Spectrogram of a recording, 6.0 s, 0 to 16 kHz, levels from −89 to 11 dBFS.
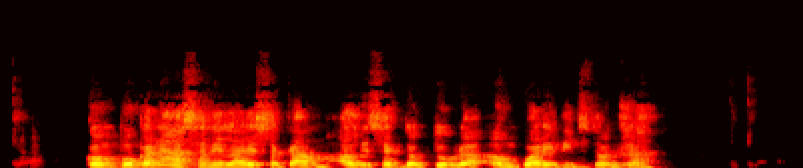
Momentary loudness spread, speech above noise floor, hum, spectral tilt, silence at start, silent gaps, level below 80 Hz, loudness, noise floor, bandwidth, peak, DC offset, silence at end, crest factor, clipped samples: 9 LU; 60 dB; none; -5.5 dB/octave; 0.65 s; none; -74 dBFS; -23 LUFS; -82 dBFS; 7.4 kHz; -6 dBFS; under 0.1%; 1.15 s; 18 dB; under 0.1%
